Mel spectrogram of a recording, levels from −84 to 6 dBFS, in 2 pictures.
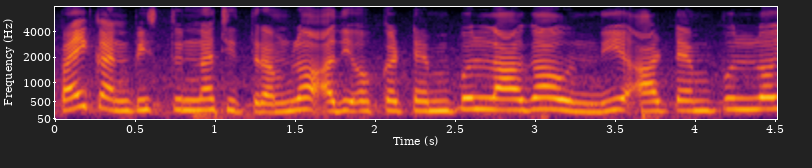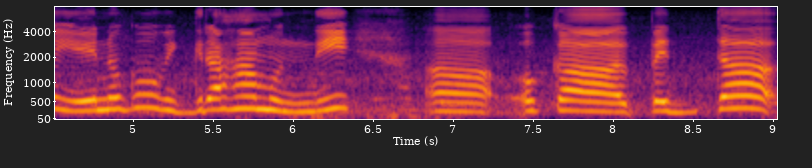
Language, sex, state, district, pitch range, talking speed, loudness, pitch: Telugu, female, Andhra Pradesh, Sri Satya Sai, 250-295 Hz, 100 wpm, -14 LUFS, 275 Hz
